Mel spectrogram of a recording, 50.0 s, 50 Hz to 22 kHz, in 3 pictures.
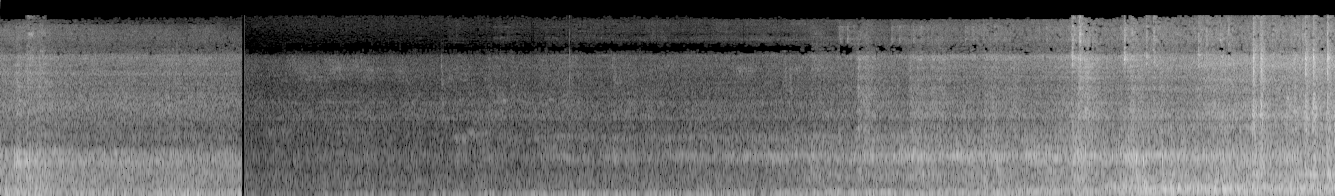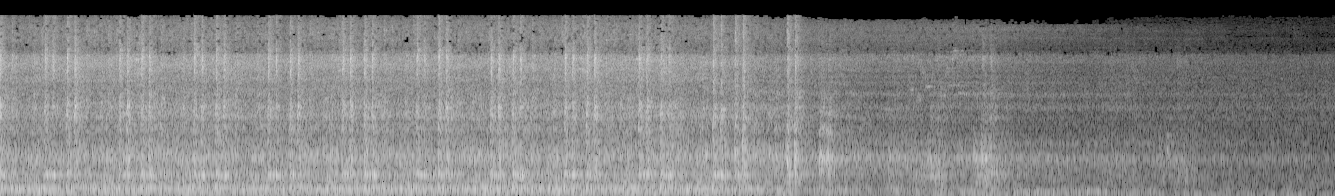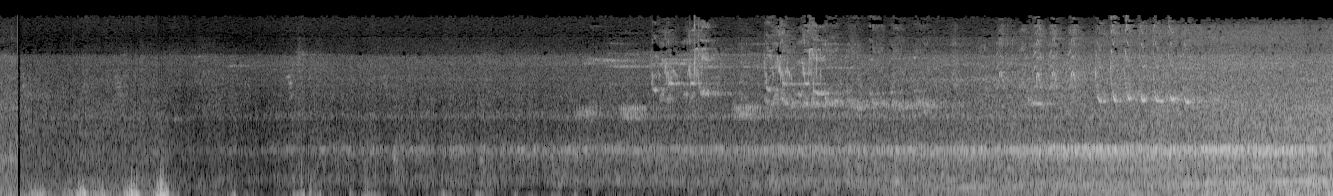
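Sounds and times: train rumbling past: 0.0s - 3.5s, 5.7s - 33.6s, 36.1s - 50.0s
wheels clacking over rail joints: 13.2s - 27.3s.

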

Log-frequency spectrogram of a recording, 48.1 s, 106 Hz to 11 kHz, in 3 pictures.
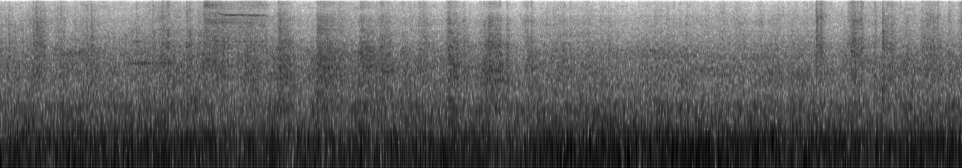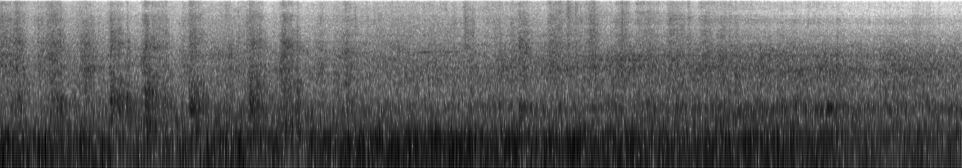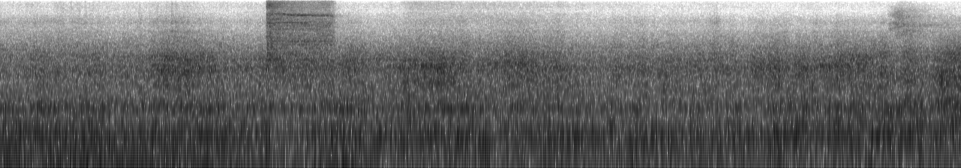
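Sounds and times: train wheel clicks: 0.0s - 9.1s, 13.2s - 22.8s
train wheels rumbling on rails: 0.0s - 48.0s
short hissing burst: 36.5s - 37.6s.

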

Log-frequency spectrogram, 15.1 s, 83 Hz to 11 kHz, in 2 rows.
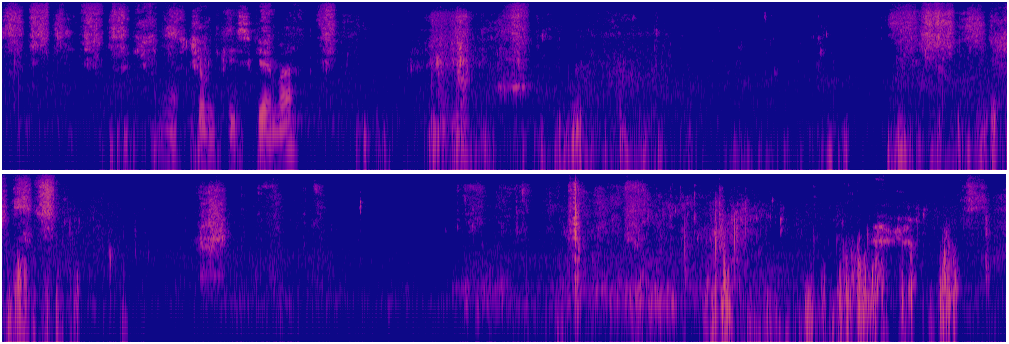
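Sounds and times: fishing pole rustling and scraping: 0.0s - 4.9s, 6.6s - 8.1s, 9.0s - 10.2s, 10.9s - 13.3s.

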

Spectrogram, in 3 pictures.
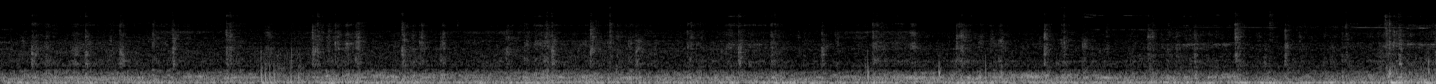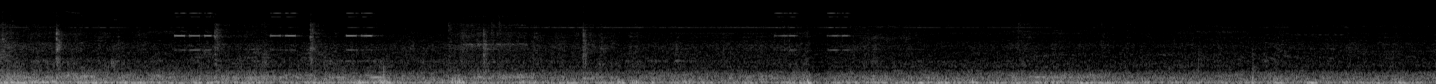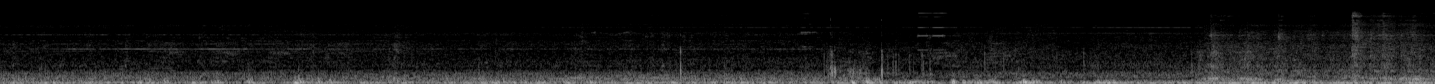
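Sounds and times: wheels clicking over rail joints: 0.0s - 18.0s, 40.6s - 43.0s
train clank: 0.0s - 21.3s, 40.7s - 43.0s
train rumbling: 0.0s - 43.0s
short high electronic beeps: 16.1s - 18.2s, 21.9s - 23.1s, 37.8s - 38.3s.

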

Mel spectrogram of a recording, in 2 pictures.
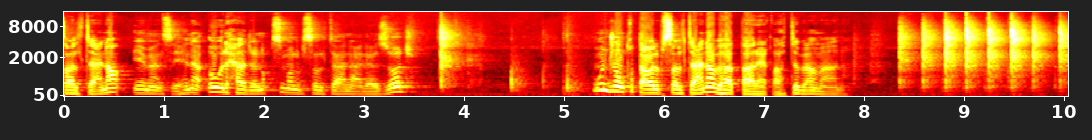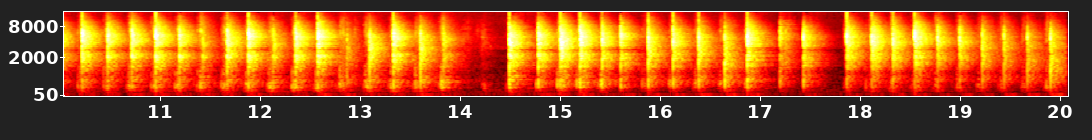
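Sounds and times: knife chopping on wooden board: 8.4s - 20.0s.

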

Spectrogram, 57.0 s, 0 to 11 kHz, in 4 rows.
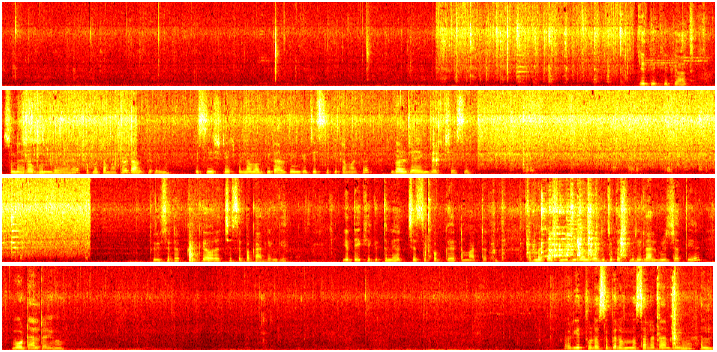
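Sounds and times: onion sizzling in oil: 6.4s - 34.2s, 35.5s - 57.0s.

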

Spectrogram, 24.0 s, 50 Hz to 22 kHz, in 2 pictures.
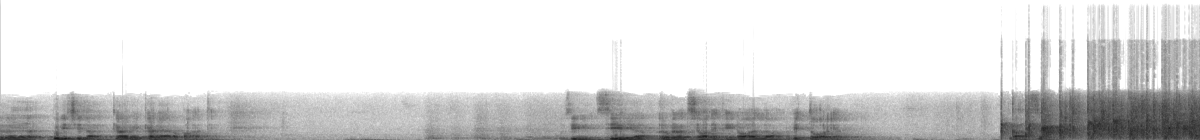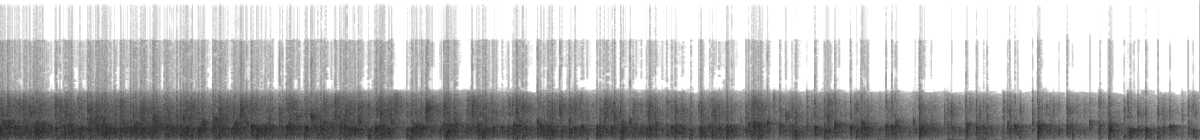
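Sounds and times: audience applauding: 10.0s - 24.0s.

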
